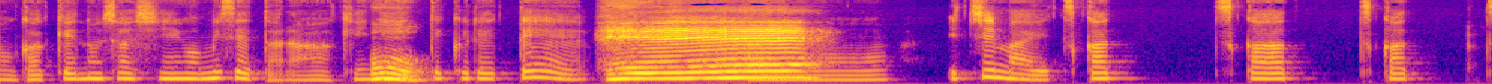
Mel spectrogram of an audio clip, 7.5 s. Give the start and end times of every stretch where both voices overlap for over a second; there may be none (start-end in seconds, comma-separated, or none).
none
